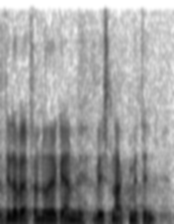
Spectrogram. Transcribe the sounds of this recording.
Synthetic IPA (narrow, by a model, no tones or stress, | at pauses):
d̥e̝æɐiʋæɐ̰d̥fæl̰nɔ̽ːjɑ̈ɡ̥æɐnʋe̝ʋe̝snɑ̈ɡ̥əmed̥en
